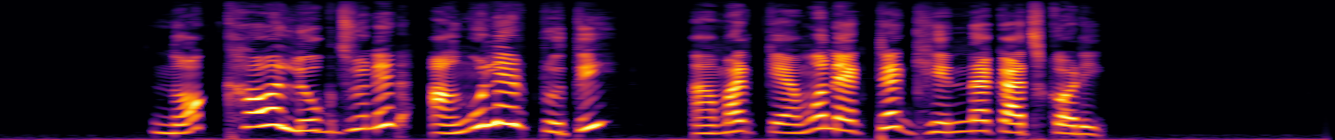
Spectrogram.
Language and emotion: Bengali, disgusted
